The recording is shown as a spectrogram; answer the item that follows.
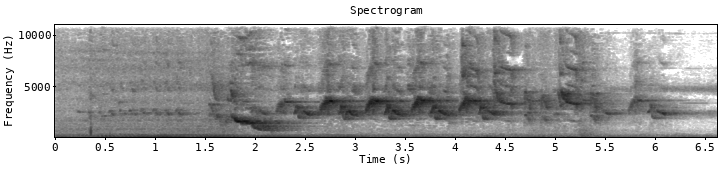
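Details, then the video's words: Black-naped oriole, known as kepodang, heard in gacor singing: a falling slur, then a quick string of about eight high, nasal, evenly repeated notes over a steady low background hum. "Burung Kepodang Super Gacor"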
